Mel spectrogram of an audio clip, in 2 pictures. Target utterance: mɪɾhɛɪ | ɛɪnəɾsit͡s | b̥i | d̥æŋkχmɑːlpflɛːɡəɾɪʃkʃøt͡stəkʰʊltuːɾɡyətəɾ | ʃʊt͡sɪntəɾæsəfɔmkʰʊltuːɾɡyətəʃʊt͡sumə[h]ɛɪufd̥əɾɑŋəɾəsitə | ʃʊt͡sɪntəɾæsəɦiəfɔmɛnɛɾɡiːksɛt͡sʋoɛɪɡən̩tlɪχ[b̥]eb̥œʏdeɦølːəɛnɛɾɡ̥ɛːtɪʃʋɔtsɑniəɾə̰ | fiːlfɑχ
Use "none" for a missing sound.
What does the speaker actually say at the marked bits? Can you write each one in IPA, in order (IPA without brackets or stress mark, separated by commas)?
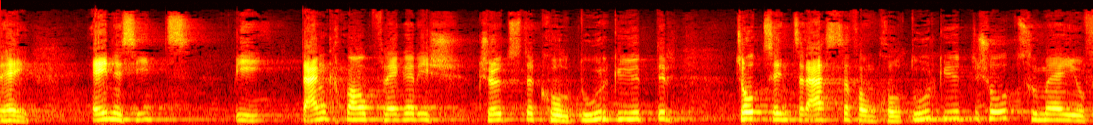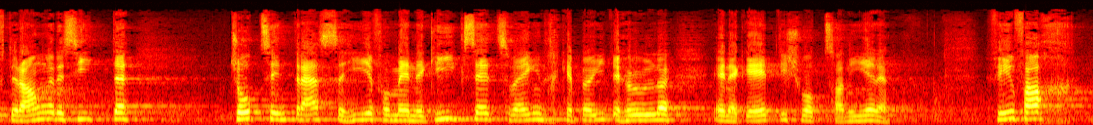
h, ɡ̥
